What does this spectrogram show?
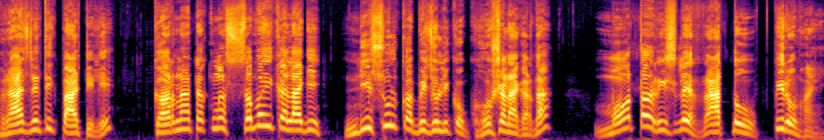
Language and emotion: Nepali, angry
